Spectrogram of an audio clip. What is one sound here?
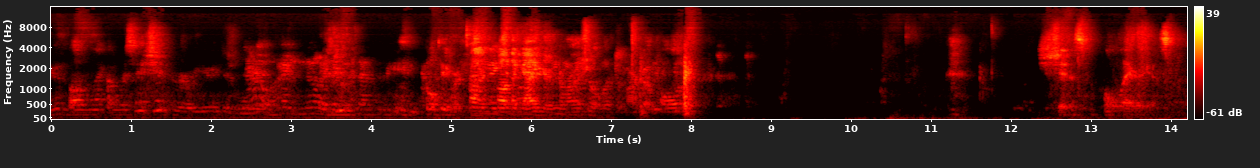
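Footsteps approach across the floor.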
